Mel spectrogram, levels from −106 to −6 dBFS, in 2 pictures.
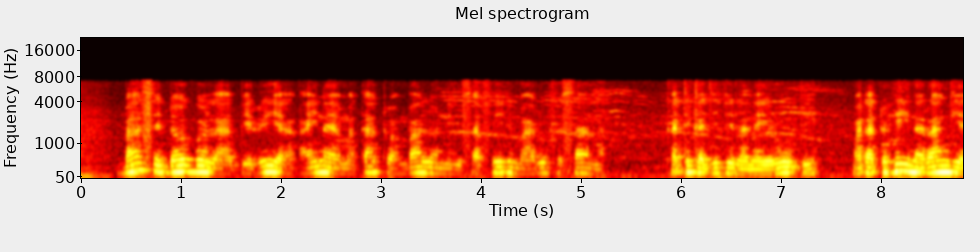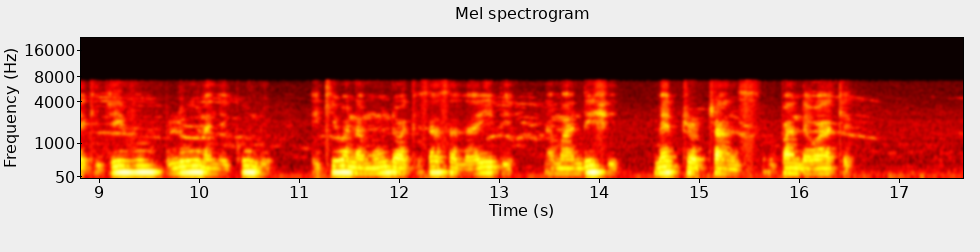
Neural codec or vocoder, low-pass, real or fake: none; 7.2 kHz; real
